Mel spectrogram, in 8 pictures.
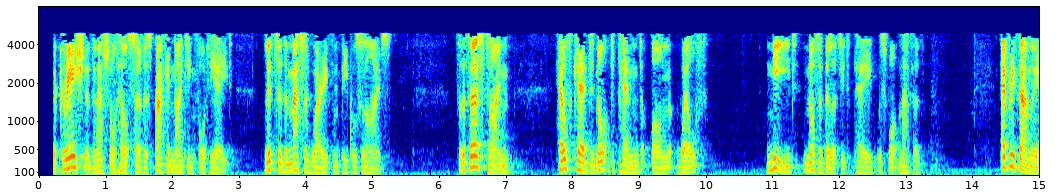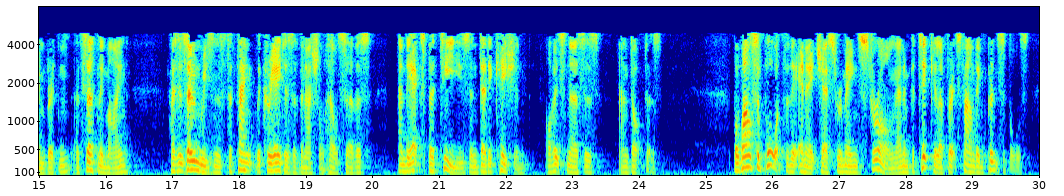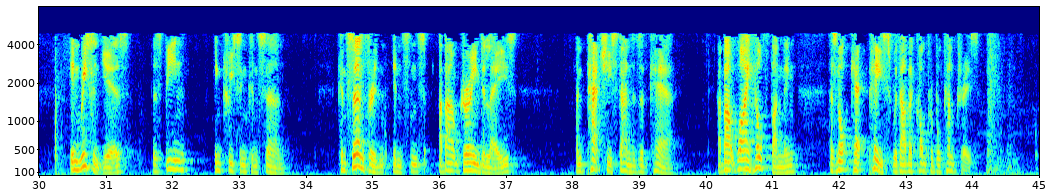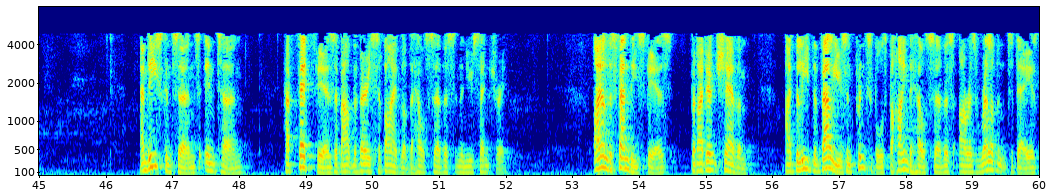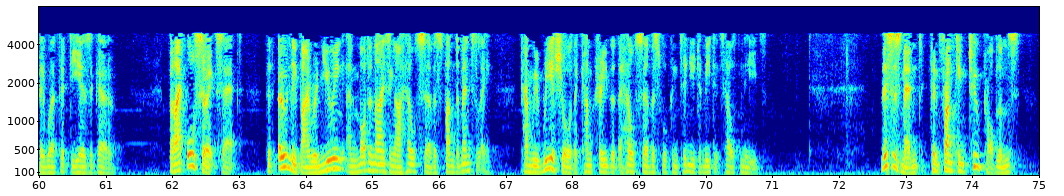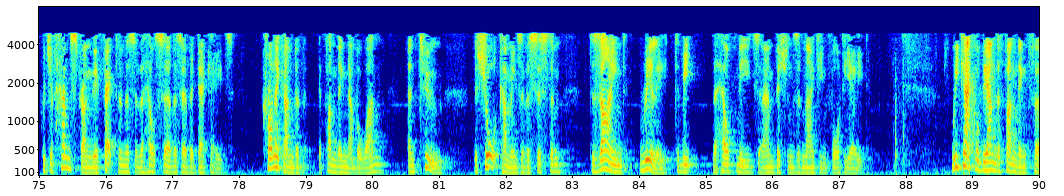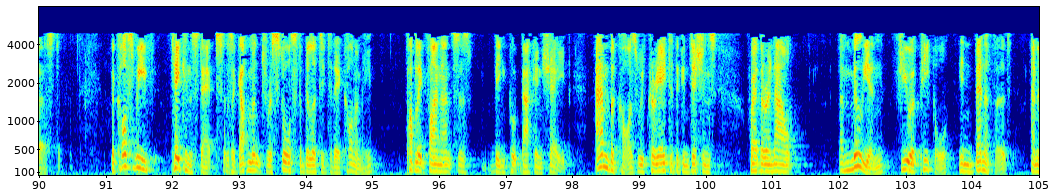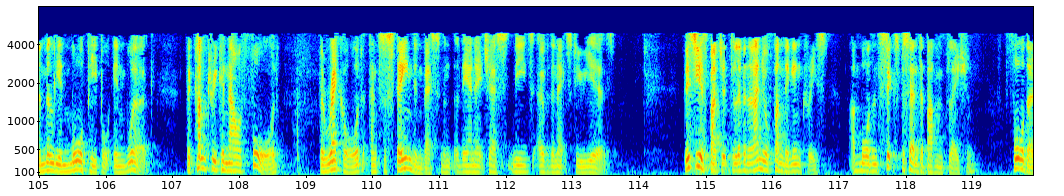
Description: Transcript of the Prime Minister's Broadcast on the NHS Plan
